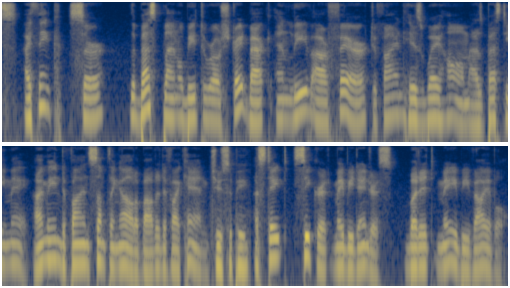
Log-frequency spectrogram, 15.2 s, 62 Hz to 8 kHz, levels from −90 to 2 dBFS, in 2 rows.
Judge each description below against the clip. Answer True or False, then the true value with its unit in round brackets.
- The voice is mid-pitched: False (130 Hz)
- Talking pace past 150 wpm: True (190 wpm)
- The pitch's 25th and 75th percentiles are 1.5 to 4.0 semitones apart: True (3.2 semitones)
